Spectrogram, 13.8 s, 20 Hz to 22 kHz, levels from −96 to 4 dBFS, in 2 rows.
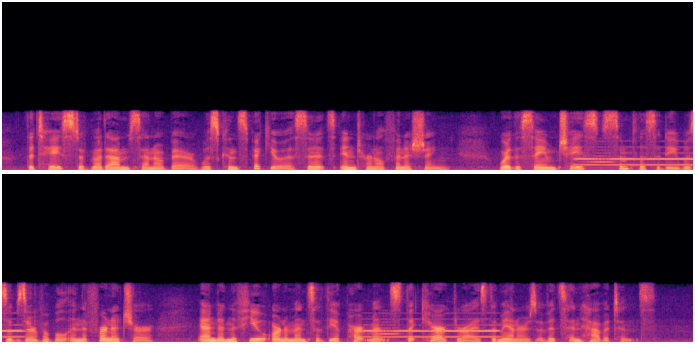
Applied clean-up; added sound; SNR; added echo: none; Wind instrument, woodwind instrument; 5 dB; none.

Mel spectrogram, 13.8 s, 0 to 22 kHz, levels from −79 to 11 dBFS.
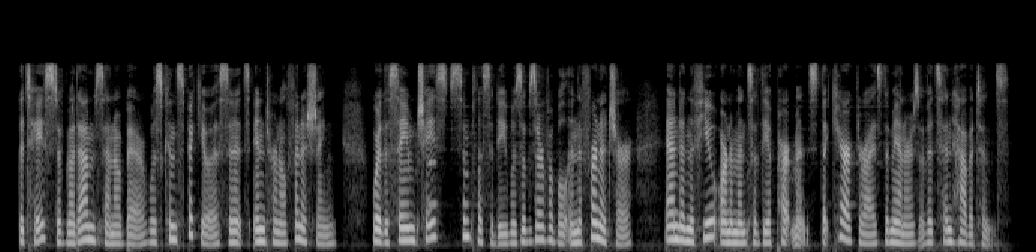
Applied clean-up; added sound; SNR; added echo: neural mask model DeepFilterNet 3.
